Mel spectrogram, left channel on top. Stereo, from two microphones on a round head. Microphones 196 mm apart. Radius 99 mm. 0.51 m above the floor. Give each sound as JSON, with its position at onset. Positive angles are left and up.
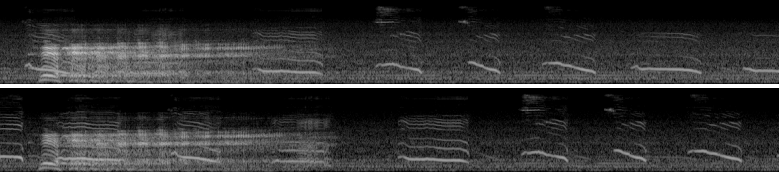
{"t": 0.3, "sound": "laughter", "side_deg": 45}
